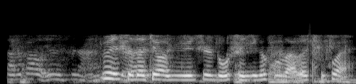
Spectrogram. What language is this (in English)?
Chinese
